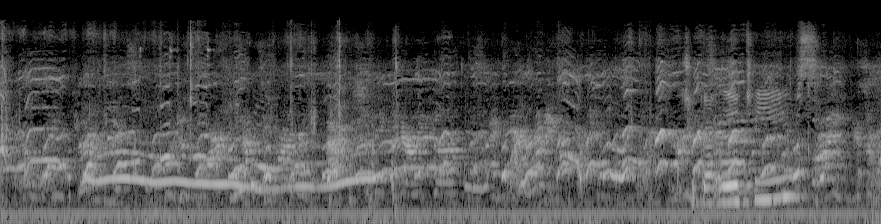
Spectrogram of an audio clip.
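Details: Rottweiler puppy making its first barking attempts: a long, wavering high whine followed by short arched yelps, with a person's voice in the background.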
